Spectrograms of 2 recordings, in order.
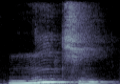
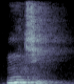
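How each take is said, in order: First: The middle consonant is long, soft and flowing. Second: The middle consonant is short, sharp and hard. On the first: The speaker calls it right. "you need that softening sound for the ni to flow" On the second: The speaker calls it wrong. "If you would try to put the short ni, it wouldn't work"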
